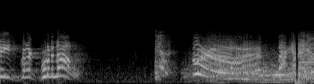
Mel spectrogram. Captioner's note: Pilar spits; men talking excitedly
